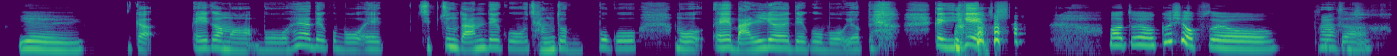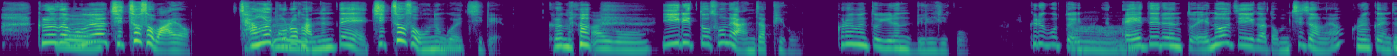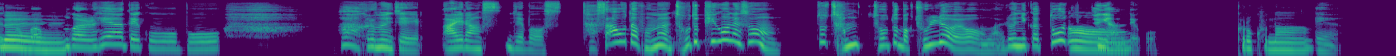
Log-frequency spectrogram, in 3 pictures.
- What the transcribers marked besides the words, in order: other background noise; laughing while speaking: "옆에"; laugh; laughing while speaking: "그래서"; laughing while speaking: "그러면"; sigh
- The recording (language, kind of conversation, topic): Korean, advice, 깊은 집중에 들어가려면 어떻게 해야 하나요?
